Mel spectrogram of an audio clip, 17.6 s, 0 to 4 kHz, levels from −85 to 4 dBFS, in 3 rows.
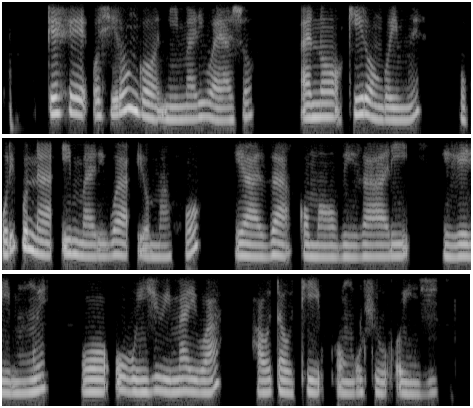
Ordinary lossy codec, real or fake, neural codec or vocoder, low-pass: Opus, 32 kbps; real; none; 3.6 kHz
